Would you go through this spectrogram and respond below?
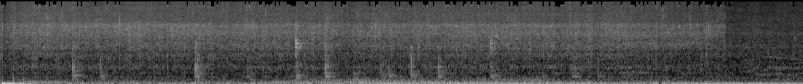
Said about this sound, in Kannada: ಆಮೇಲೆ ಇದಕ್ಕೆ ಈರುಳ್ಳಿ ಕಟ್ ಮಾಡಿದ್ದುಂಟಲ್ಲ ಅದನ್ನು ಹಾಕಿ ಸ್ವಲ್ಪ ಬ್ರೌನ್ ಆಗೋ ತನಕ ಫ್ರೈ ಮಾಡ್ಕೊಳ್ಬೇಕು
